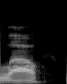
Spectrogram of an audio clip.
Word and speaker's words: Lowe: We've got a Josh Lowe in Tampa, and we had Nathaniel Lowe, spelled Low but pronounced Lau,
